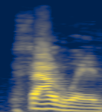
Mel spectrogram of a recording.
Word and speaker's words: Soundwave: It looks like it's Soundwave is how it's pronounced.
